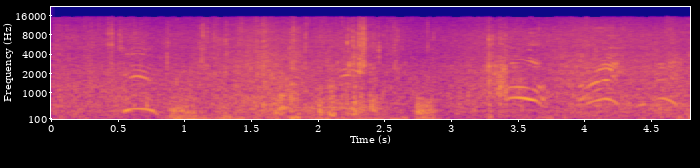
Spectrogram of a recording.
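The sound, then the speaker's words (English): Water sloshes and churns as a red raft is pushed into the cold water of the Lehigh River at a state park by five people launching it, steady rushing noise and wind buffeting the microphone, with people's voices calling out faintly in the background. “warns them they might get wet as they push the raft into the cold water.”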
